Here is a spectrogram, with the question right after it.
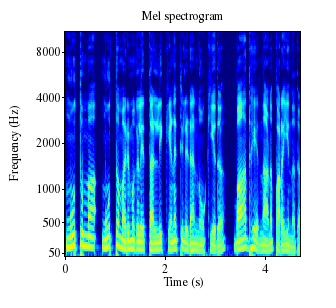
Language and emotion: Malayalam, neutral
